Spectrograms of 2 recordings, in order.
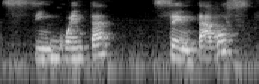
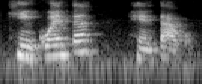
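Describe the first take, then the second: First: The S sounds are clearly pronounced. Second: The S sounds are dropped or breathy. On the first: "that cincuenta centavos" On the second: "she did not pronounce the S's"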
